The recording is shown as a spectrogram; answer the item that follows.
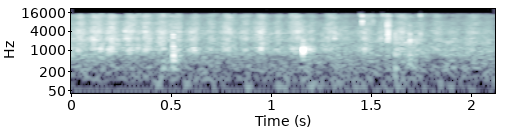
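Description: Bamboo tea whisk (chasen) beating heated milk in a bowl to froth it: a faint, fast, even brushing swish, with a light tick or two.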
